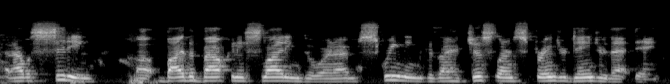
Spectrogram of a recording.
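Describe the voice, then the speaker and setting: A man's voice: fairly high pitch, fairly even intonation, moderate pace, a bit bright, highs cut off. A young man from the Bahamas, a school board candidate, speaks confidently in a campaign interview. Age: young adult. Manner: confident, speech-like campaign delivery.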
